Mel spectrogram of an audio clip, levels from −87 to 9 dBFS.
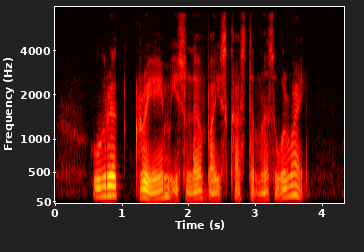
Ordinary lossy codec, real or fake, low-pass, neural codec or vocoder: none; fake; 7.2 kHz; codec, 16 kHz, 8 kbps, FunCodec, trained on Chinese and English, 25 frames a second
